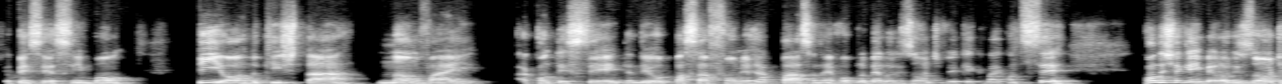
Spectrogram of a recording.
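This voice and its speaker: A middle-aged Brazilian man telling his life story in an unhurried, reflective way, often adding small tag questions. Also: fairly high pitch, a little mellow. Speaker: interviewee, writer and history professor. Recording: echoey room.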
